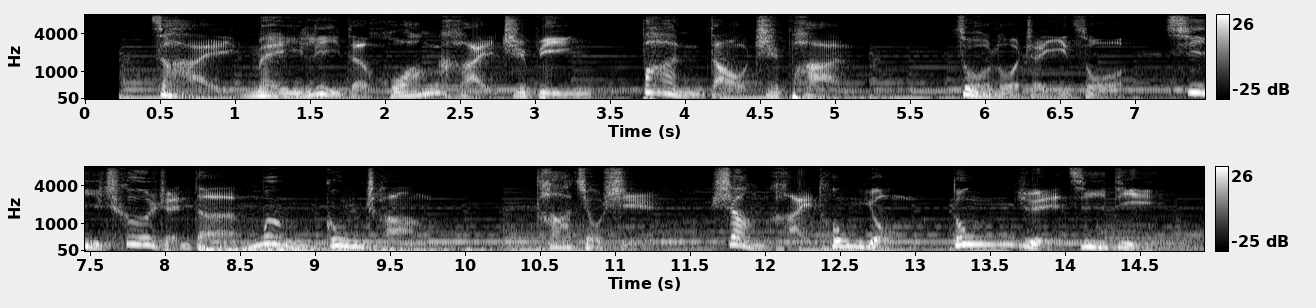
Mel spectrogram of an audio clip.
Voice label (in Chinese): 汽车广告 大气; 上海东越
